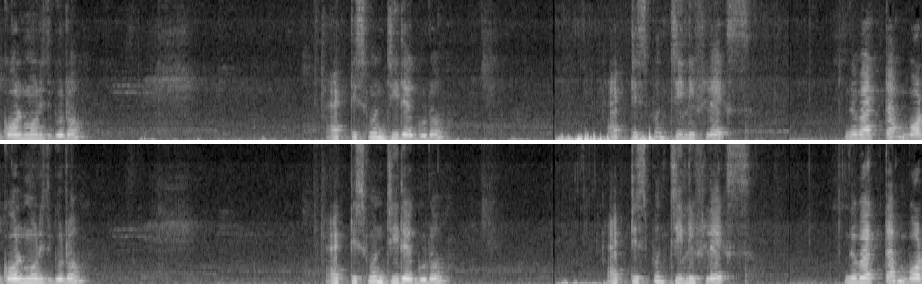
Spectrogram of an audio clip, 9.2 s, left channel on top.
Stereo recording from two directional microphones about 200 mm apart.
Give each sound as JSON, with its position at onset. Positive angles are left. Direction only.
{"t": 0.0, "sound": "speech", "side_deg": -40}
{"t": 3.2, "sound": "speech", "side_deg": -40}
{"t": 6.1, "sound": "speech", "side_deg": -40}
{"t": 8.4, "sound": "speech", "side_deg": -55}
